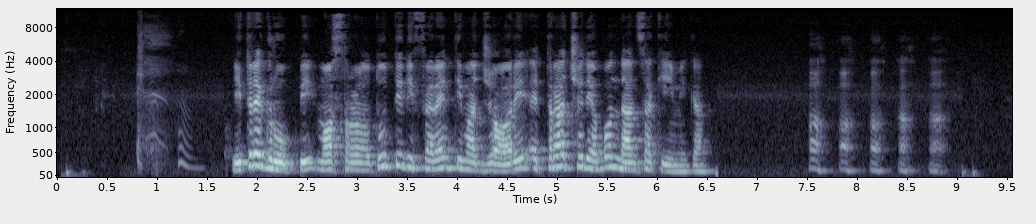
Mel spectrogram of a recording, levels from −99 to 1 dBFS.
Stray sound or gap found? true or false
true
